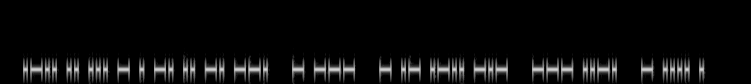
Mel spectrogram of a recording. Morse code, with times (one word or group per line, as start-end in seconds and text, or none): 0.2-2.7 LISTENING
2.9-3.5 TO
3.8-5.1 TALK
5.3-6.2 OF
6.4-7.0 THE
